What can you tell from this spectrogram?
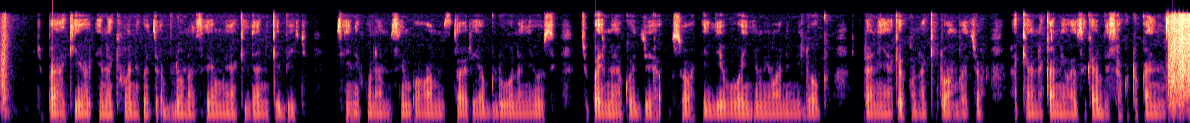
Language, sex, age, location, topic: Swahili, male, 18-24, Kisumu, health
